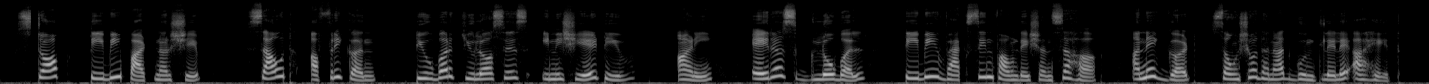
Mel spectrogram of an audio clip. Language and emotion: Marathi, neutral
